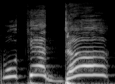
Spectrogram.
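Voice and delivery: high, loud mocking "duh"; sarcastic duh. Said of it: "it's like".

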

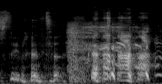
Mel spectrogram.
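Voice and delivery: teasing through a laugh, then a high loud burst of laughter; laughing out loud at his own joke. Real, not acted. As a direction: tease him and crack up.

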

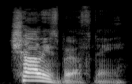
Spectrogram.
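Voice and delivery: ordinary delivery, nothing marked

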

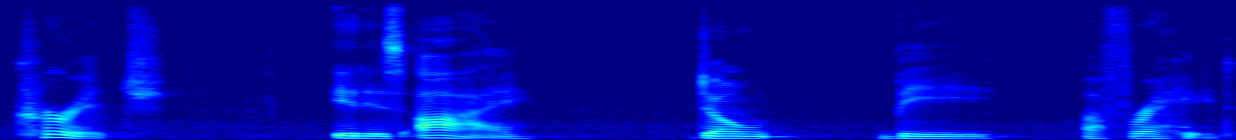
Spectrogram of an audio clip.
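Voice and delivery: soft, slow, spaced-out comfort; gentle reassurance. Acted. Jesus calming his frightened disciples, soft and slow. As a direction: let each word settle gently.

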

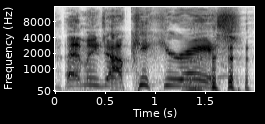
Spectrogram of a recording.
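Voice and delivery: put-on belligerent drunk. Playing redneck, laughing.

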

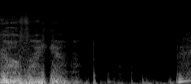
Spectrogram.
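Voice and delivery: breathy, drawn-out mock dismay; retold tearing up. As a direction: let it out as an airy, choked-up gasp, imitating yourself. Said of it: "tearing up".

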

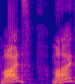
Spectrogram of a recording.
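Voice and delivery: exaggerated plea, voice jumping up; mock call for moderators. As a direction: imitate someone calling out for the mods. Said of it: "then be like".

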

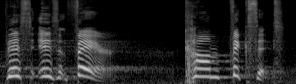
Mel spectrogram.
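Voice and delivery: high, slow, loud pleading complaint; high aggrieved plea to God; people complaining to God. Retold or imitated. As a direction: whine it up at God like an injured party. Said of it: "So they say to God".

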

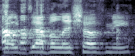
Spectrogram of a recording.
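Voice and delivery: loud, high, giggly chatterbox; hammed-up naughty delight. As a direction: exclaim it with mock wickedness, laughing. Acted chatterbox, called a reenactment.

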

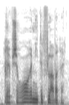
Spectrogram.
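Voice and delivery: quiet, quick hiss of a scornful snake; lightly voiced snake, hissed fast and soft. Snake hisses at the caterpillar, soft and quick. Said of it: "siste de slang".

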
